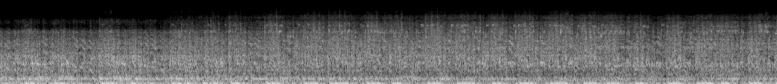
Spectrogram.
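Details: Project 114 diesel restarting after sitting a day: heavy idle with an uneven, lumpy beat under steady clatter, one cylinder seemingly weak; misfire at idle, possibly an air leak starving a cylinder, unconfirmed.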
